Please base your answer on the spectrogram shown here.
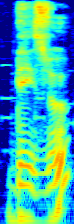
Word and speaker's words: œufs: X is pronounced, or des œufs, in which neither the O nor U nor F nor S is pronounced.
